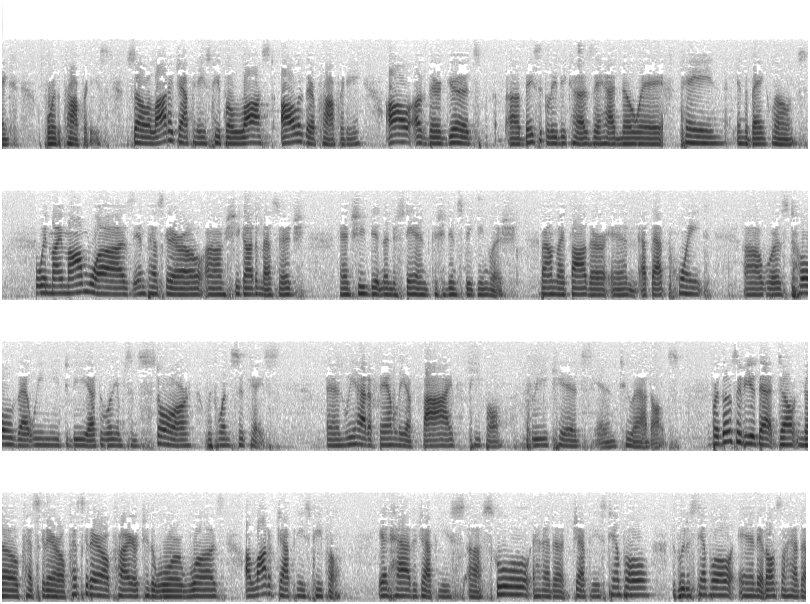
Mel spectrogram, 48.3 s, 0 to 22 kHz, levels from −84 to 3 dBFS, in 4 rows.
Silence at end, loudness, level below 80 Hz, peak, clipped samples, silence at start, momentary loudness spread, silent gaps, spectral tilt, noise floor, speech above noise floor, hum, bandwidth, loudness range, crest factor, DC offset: 0 s; -17 LUFS; -52 dBFS; 0 dBFS; under 0.1%; 0 s; 10 LU; none; -9 dB/octave; -46 dBFS; 29 dB; none; 7.4 kHz; 4 LU; 16 dB; under 0.1%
